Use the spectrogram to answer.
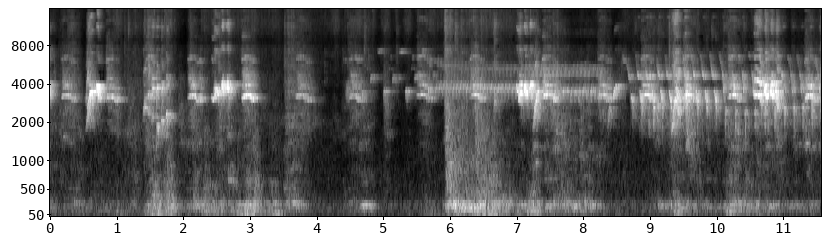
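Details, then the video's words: Young canaries in a nest, Portuguese harlequin type, giving bursts of high squeaky begging-like chirps, a sustained thin whine midway, then more intense overlapping cheeps. "canary chicks"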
